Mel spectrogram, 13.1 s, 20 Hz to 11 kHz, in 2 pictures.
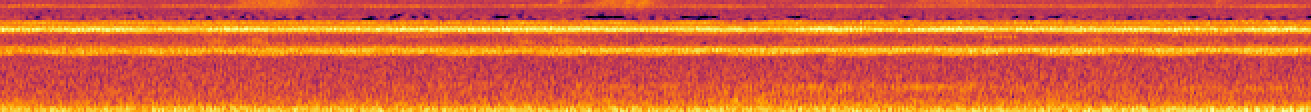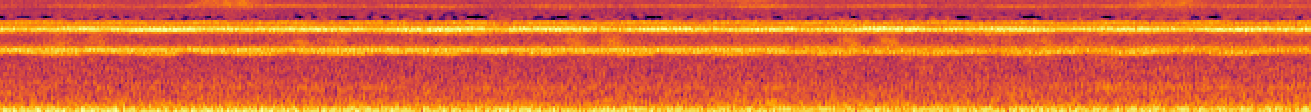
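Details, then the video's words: Crickets singing on a New England summer night, an even, unbroken high trilling wall of sound with soft rhythmic pulses above it and a gentle low-frequency murmur underneath. "Over 1 Hour Of Tinnitus Masking With Crickets"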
